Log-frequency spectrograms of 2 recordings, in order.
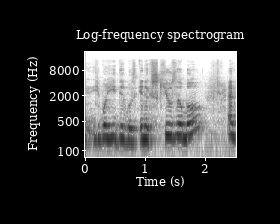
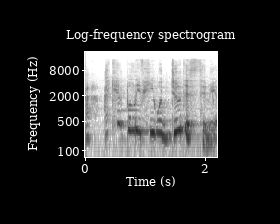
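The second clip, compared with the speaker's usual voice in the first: put-on British accent, pitched higher; 5 semitones higher than usual. Retelling a TV episode, quoting the young daughter about her new husband, imitating a British accent. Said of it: "her British accent".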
